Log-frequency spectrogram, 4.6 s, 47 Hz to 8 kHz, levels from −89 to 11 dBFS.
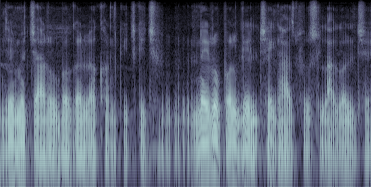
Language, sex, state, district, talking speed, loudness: Maithili, male, Bihar, Supaul, 155 wpm, -20 LUFS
